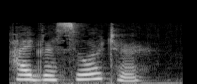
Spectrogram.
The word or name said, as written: hydrasorter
